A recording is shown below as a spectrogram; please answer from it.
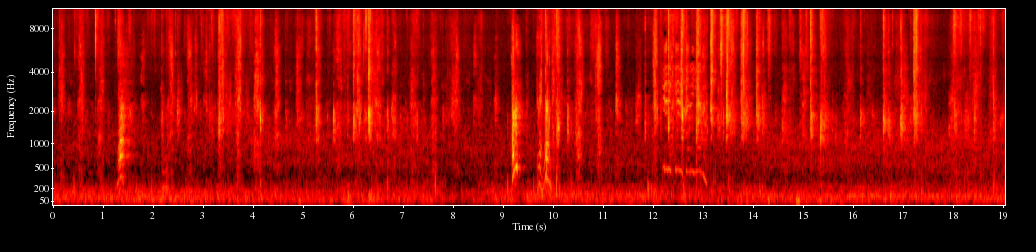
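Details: Tazz, a rescue Belgian Malinois, plays hard with a ball to burn off energy. Brief yelps and a short thin whine come through a steady rattle of clattering knocks and scuffs, with faint human voices in the background.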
